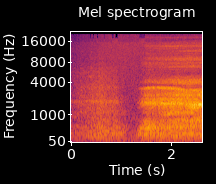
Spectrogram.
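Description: Slow, deep breathing during a yoga practice: a soft, airy inhale, then a brief pause, then a longer, fuller exhale, close and steady with no talking.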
